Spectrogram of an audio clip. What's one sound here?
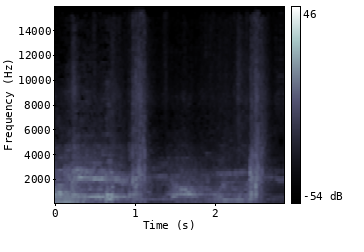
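A crowd of men beat their chests in unison.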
